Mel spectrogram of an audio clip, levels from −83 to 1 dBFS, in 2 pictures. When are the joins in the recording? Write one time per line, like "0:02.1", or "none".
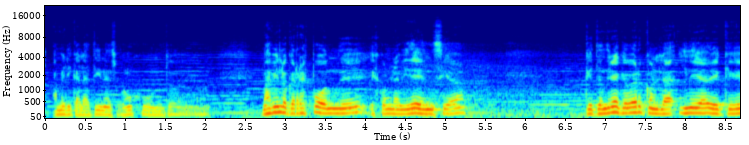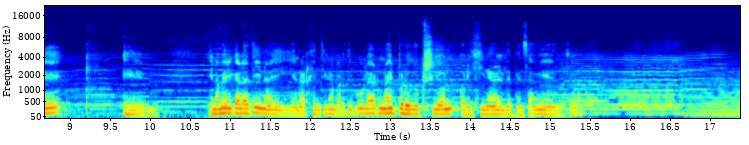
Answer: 0:07.9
